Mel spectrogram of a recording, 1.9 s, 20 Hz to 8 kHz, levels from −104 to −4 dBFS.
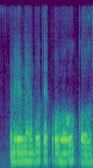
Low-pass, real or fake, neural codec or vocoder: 7.2 kHz; fake; codec, 16 kHz, 1 kbps, FreqCodec, smaller model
